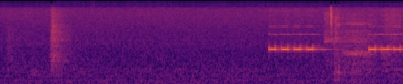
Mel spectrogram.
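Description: A kitchen timer goes off after a two-minute tea steeping, giving a quick run of four sharp electronic beeps and then one more, loud and close over faint room hiss.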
